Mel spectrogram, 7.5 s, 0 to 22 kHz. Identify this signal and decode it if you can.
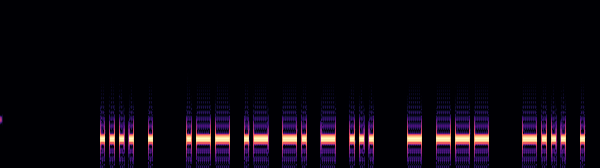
Morse code, heard as a keyed tone, about 20 wpm, 700 Hz. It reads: HE WANTS TO BE
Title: Sentences with 4-Word Phrases - 20wpm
